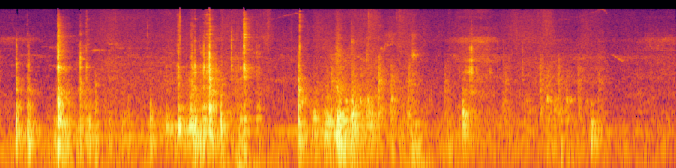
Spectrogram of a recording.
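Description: Metal parts of an old lock clank and scrape as hands handle them.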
